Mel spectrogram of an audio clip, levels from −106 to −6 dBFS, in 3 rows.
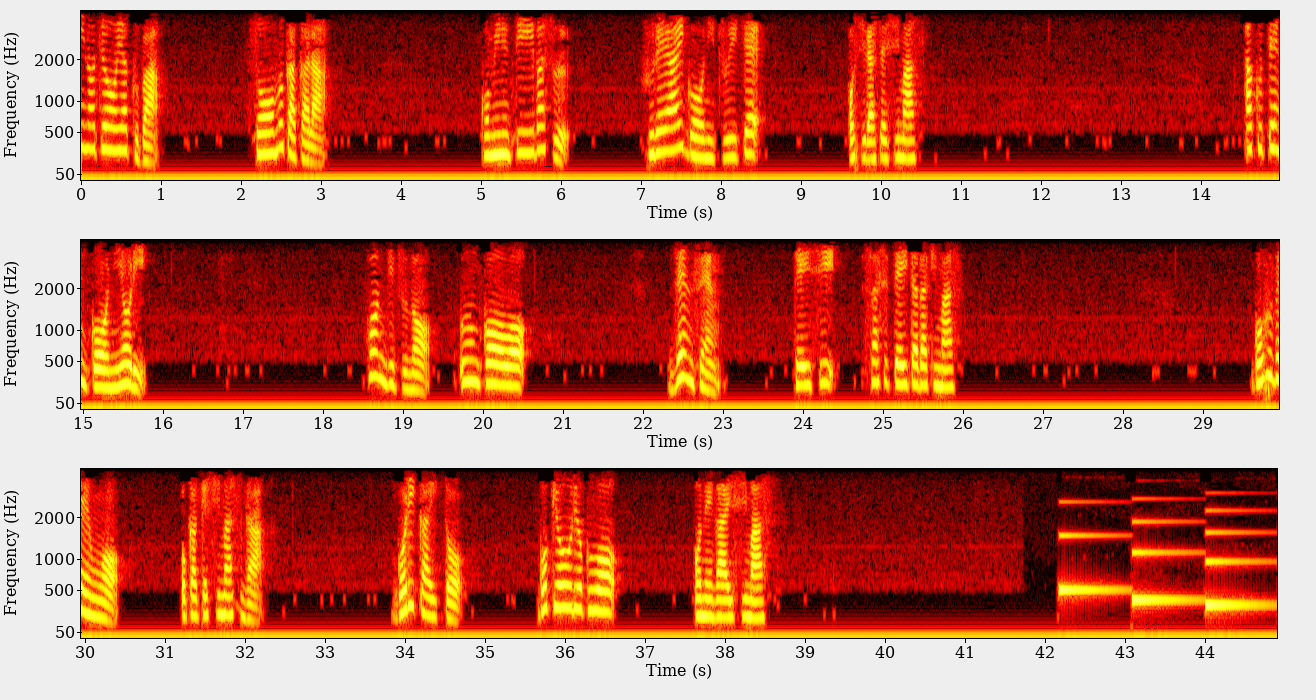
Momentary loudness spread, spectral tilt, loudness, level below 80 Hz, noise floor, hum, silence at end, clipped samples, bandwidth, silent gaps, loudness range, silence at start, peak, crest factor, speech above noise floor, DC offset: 11 LU; -4 dB/octave; -28 LUFS; -68 dBFS; -77 dBFS; 50 Hz at -65 dBFS; 0 s; under 0.1%; 4 kHz; none; 7 LU; 0 s; -8 dBFS; 22 dB; 50 dB; 0.8%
